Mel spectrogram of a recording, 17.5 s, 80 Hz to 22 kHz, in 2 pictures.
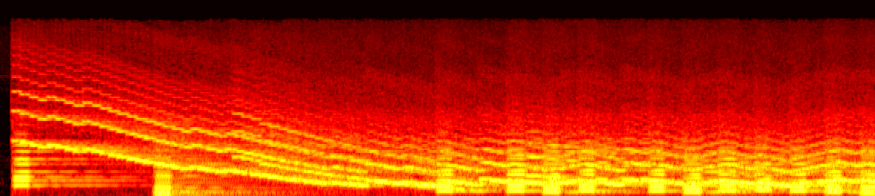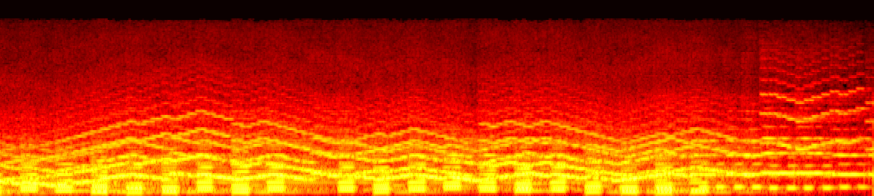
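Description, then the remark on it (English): An arrangement of Nikolai Rimsky-Korsakov's Flight of the Bumblebee (written 1900), heard in the bee cave quest of the 1992 DOS game Ultima 7. Its rapid chromatic melody swoops up and down in continuous zigzag runs over steady, pulsing bass notes. Loud and unbroken throughout, with no voices. “And of course, here's the song you hear,”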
